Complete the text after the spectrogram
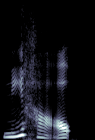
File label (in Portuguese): "oi" em mandarim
